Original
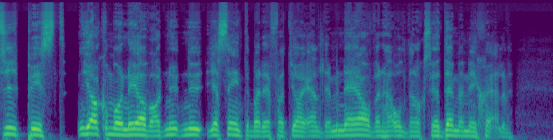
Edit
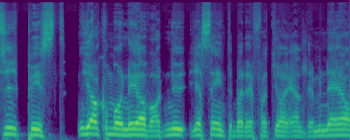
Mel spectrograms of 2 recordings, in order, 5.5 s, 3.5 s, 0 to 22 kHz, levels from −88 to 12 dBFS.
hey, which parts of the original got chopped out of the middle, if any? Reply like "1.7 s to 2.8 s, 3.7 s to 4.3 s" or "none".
1.6 s to 1.8 s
